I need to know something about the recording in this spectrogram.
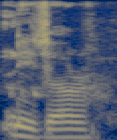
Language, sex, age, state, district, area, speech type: Assamese, male, 18-30, Assam, Tinsukia, rural, spontaneous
